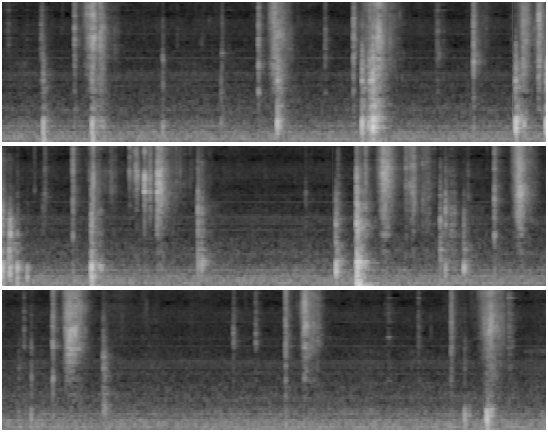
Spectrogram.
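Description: A kitchen knife cutting peeled cocoyam into pieces: about fifteen short, sharp knocks and clicks at irregular intervals.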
